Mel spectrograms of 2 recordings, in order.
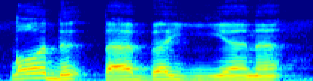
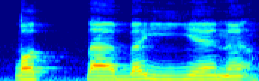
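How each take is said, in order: First: The d is pronounced clearly before the t. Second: The d blends fully into the following t. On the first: The speaker calls it wrong. "bukan ... Tidak boleh dibaca dal" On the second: The speaker calls it right. "harus dalnya diidghamkan"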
